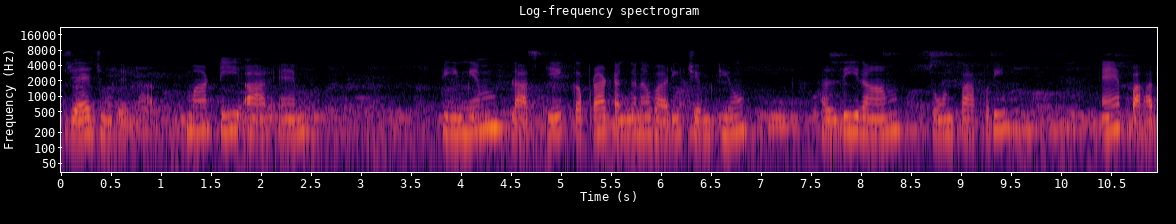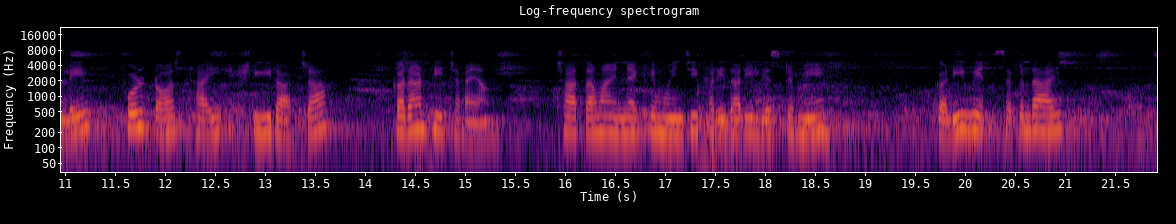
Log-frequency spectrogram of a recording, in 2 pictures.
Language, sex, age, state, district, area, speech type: Sindhi, female, 60+, Delhi, South Delhi, urban, read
